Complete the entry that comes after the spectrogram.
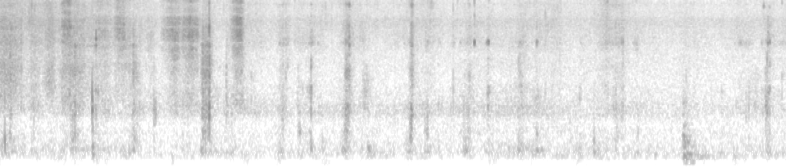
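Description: A person chewing a mouthful of blacktail venison with fried onion and jalapeno: faint, irregular small clicks of the mouth, one louder near the end.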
